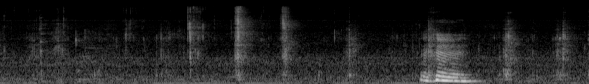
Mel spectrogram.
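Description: Close-up chewing of a deep-fried pork larb ball, with a handful of sharp crisp crunches. About four seconds in comes a short falling "mmm" from the eater, the loudest sound.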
